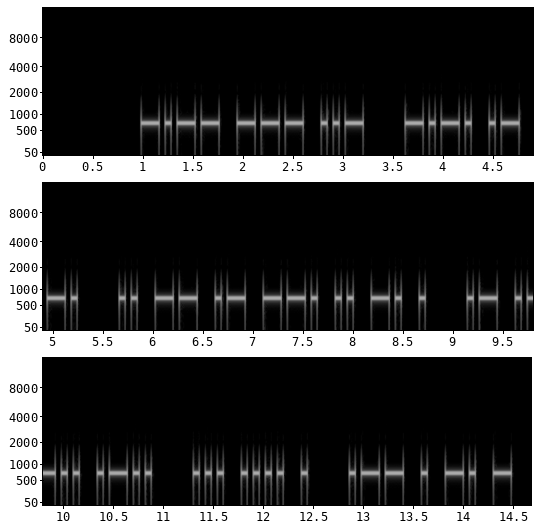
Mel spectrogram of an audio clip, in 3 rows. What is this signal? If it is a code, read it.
Morse code, heard as a keyed tone, about 20 wpm, 700 Hz. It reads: YOU CAN IMAGINE ALL SHE WENT
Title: Sentences from Top 1400 Words 20wpm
